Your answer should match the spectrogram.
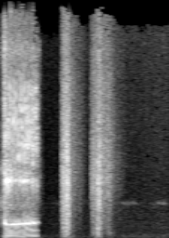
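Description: Cartoon pig snoring: one loud snore in the first half second, then two shorter, softer ones.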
